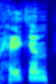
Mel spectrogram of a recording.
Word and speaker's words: Haken: They are Haken, and their new album is Live Forms, An Evening with Haken.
